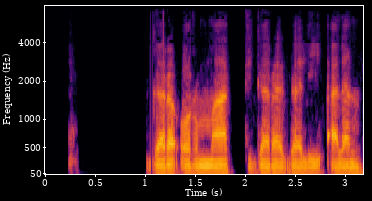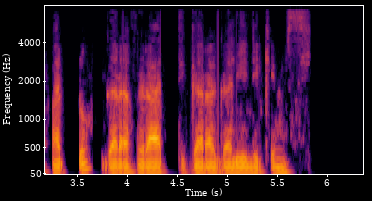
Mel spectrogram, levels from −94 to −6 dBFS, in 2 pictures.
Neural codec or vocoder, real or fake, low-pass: none; real; 7.2 kHz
